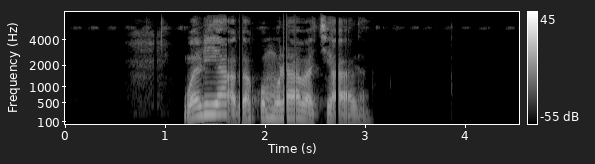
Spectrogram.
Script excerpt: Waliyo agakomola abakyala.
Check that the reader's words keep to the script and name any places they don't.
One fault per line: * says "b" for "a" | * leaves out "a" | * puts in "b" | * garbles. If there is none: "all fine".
all fine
